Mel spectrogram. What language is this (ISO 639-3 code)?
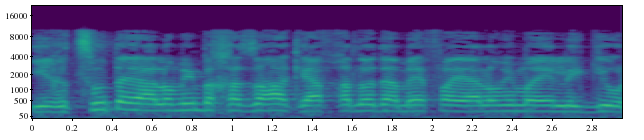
heb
